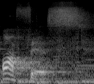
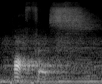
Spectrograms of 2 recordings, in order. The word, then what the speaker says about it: office: que no inglês é office. Veja que eu ignoro o E, eu não pronuncio aquele E, ele termina também com aquele som de S. Office.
